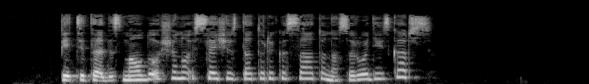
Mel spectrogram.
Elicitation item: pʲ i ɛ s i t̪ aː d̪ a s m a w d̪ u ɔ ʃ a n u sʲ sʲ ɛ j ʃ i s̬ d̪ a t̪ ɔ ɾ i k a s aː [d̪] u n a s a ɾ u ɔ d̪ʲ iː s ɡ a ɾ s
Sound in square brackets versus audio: incorrect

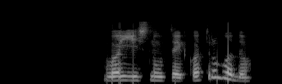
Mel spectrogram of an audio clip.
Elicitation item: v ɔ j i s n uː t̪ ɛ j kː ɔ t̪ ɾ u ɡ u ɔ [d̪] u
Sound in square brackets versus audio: correct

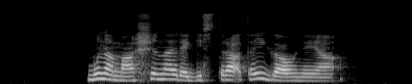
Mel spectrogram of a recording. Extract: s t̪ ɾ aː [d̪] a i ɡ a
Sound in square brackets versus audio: incorrect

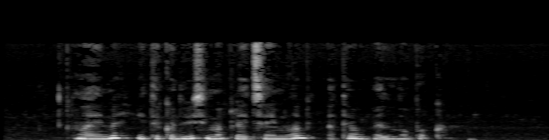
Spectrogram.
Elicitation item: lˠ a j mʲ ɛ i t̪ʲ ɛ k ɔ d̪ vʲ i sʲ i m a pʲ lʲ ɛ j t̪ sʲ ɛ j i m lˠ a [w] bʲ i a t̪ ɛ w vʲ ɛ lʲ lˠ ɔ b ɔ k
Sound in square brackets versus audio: incorrect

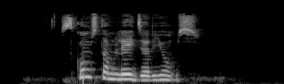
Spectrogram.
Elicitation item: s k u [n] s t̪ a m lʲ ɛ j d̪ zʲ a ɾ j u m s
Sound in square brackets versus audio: incorrect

